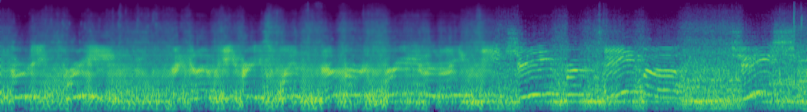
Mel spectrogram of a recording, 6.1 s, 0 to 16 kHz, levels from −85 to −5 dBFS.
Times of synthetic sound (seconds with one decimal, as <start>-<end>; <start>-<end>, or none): 0.0-3.7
